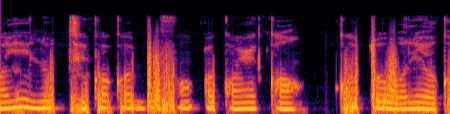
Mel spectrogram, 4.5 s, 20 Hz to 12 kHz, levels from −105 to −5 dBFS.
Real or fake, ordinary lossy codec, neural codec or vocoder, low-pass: real; none; none; 7.2 kHz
